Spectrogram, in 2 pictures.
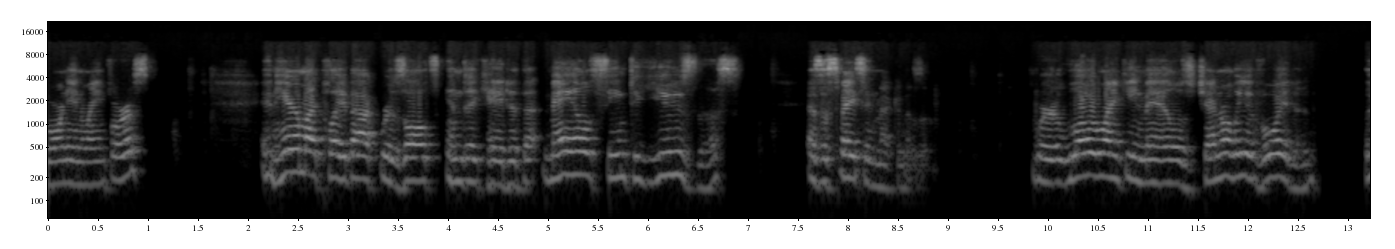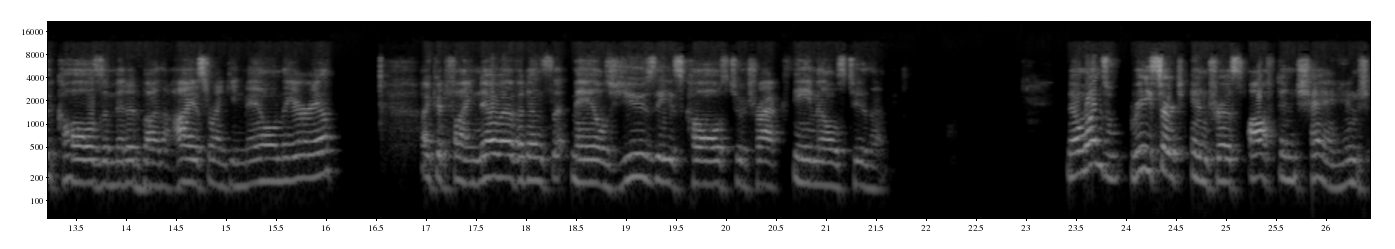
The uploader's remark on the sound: The lectures are conducted via Zoom within our CICASP Seminar in Science Communication for graduate students of our program at Kyoto University.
